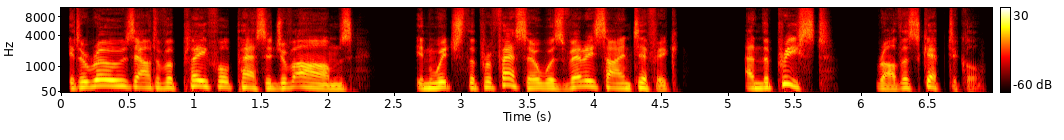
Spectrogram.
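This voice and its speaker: A man reading a literary short story aloud as an audiobook narrator in an expressive narrating style. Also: fairly high pitch, a little fast, no room sound, clean studio sound.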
